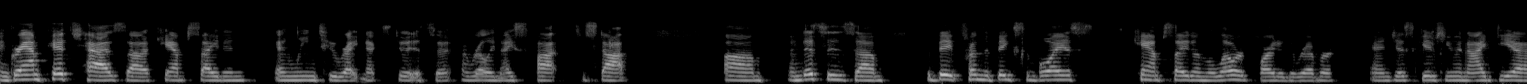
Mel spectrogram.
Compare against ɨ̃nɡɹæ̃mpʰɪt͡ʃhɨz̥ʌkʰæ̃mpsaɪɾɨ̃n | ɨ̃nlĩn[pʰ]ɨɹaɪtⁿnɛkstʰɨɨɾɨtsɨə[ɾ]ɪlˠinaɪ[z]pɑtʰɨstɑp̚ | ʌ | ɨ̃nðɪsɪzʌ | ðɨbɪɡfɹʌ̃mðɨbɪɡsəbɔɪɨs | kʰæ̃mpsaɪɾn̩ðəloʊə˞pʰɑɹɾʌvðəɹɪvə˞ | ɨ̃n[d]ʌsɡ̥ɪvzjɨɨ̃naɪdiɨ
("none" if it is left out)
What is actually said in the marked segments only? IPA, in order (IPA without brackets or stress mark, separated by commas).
tʰ, ɹ, s, d͡ʒ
